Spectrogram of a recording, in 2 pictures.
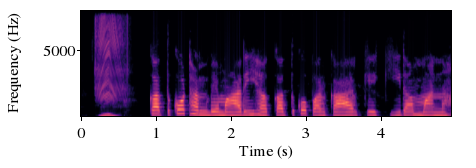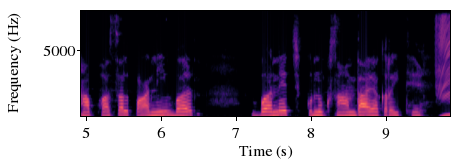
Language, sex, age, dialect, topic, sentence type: Chhattisgarhi, female, 25-30, Eastern, agriculture, statement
